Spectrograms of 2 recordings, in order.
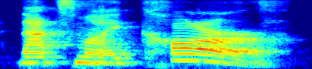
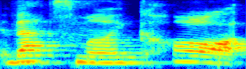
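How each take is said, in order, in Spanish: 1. La R final en car es curvada hacia atrás. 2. La R final en car es muda. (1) "en inglés de cualquier otra variedad diríamos that's my car, con la R retrofleja y la lengua se curva hacia atrás" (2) "el inglés de Inglaterra diríamos that's my car, ¿vale? No pronuncio la R"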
